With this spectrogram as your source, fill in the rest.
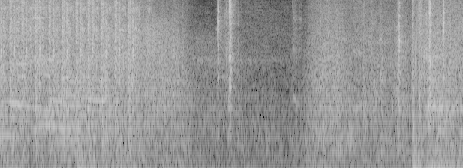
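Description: Rapid gunfire shooting at barrels in Call of Duty: World at War on PC, loud close bursts that break briefly and then resume, with no voices.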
